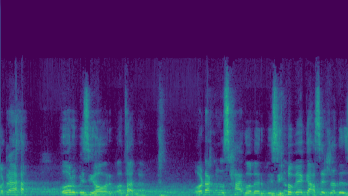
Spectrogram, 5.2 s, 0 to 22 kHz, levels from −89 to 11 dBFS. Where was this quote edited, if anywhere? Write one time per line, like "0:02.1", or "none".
none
